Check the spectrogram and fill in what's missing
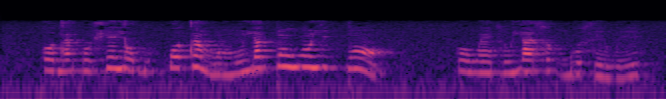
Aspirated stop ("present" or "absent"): absent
